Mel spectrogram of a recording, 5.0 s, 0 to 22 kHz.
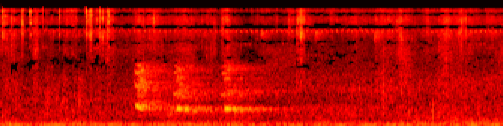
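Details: Huge black Great Dane, recorded 10/08/2022, giving three short tonal barks about half a second apart, with low rumbling background noise outdoors.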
